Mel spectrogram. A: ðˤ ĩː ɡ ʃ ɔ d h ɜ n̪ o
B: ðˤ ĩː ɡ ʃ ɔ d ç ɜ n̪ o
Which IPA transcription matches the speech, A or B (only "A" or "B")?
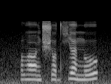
B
